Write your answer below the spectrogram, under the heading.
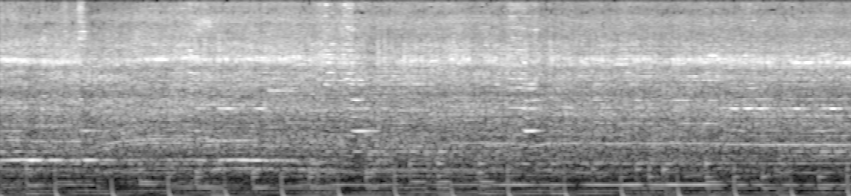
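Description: Angle grinder with a wire cup brush running steadily, scrubbing the inside of a cast iron brake drum to clean it before welding. Background music with a steady beat of low thumps plays under it.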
